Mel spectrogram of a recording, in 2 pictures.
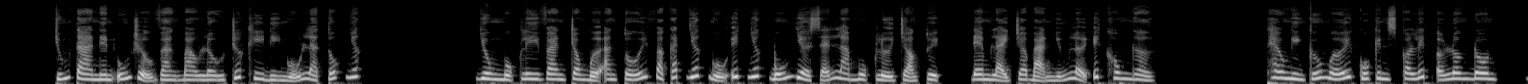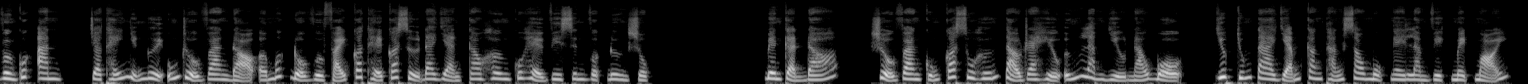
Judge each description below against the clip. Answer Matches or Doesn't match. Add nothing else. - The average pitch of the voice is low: Doesn't match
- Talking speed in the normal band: Matches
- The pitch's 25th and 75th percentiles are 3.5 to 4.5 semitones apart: Doesn't match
